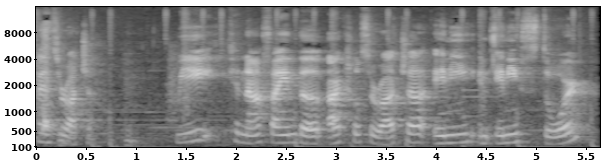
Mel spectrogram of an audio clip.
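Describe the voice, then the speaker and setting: A woman's voice: mid-range voice, unhurried, fairly bright tone, echoey room, soft background music. Chatty woman mixing in Spanish words. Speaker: vlog co-host. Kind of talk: casual mukbang chat.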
